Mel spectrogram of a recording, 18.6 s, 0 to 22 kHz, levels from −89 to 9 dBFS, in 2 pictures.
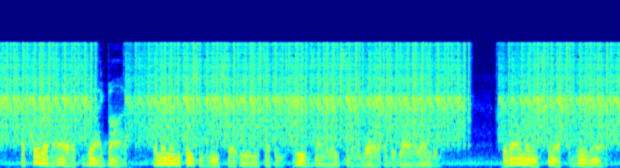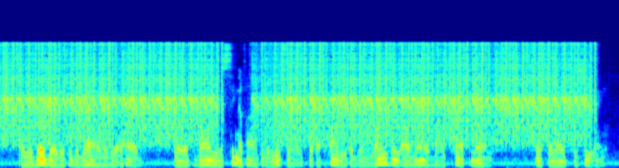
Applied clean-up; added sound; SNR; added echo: none; Camera; -4 dB; none.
